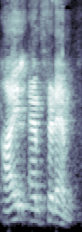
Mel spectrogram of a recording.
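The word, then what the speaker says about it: Île Amsterdam: इसका प्रोनाउंसिएशन है आइल एम्स्टरडैम, a French scientific base.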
